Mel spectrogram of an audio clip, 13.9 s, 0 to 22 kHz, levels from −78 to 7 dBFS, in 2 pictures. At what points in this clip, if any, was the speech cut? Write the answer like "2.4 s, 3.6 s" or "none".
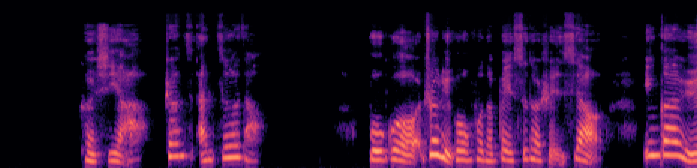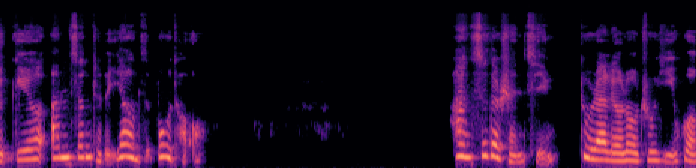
1.5 s, 7.9 s

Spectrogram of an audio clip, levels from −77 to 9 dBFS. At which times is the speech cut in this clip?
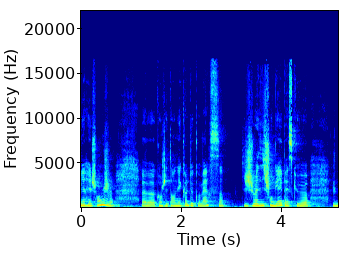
none

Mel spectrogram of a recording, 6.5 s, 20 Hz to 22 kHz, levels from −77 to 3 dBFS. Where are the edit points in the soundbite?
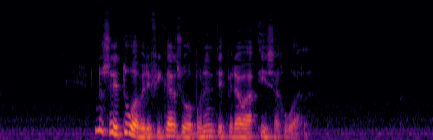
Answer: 2.7 s

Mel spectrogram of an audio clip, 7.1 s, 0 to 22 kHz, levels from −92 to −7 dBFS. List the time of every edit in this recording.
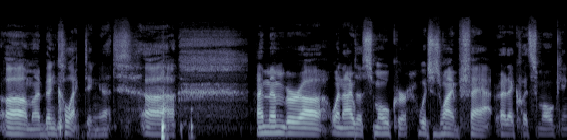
3.1 s, 4.4 s

